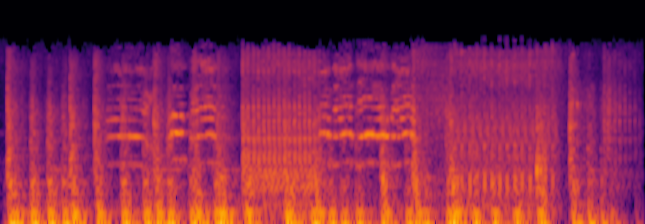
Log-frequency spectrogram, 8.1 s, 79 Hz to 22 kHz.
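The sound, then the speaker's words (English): Sound-effect gunfire staging a full-scale Gestapo attack, with rapid bursts of shots and clattering impacts running almost without pause, loud and dense, mixed with voices throughout. “GS1 finally closed down after a full-scale Gestapo attack, using the BBC sound effects department.”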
